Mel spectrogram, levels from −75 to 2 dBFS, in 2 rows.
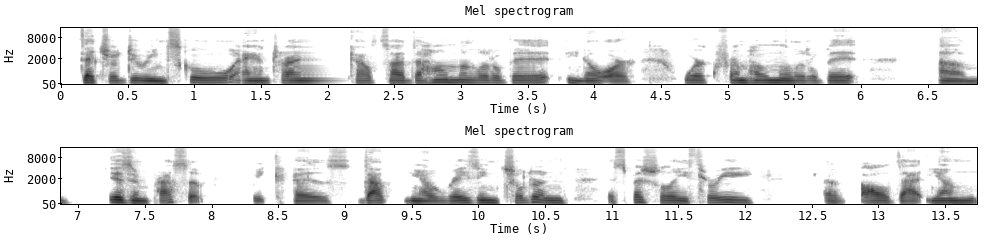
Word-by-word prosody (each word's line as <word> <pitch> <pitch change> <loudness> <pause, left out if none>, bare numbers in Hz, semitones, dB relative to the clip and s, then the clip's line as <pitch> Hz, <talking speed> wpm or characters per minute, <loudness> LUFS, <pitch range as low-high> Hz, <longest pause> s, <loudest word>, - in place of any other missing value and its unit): that 140 -2 +5
you're 125 0 -2
doing 125 -2 +2
school 145 +3 0
and 125 -2 0
trying 125 -1 -1
c - - -7
outside 125 0 -1
the 125 - -1
home 150 +2 +1
a - - +1
little 140 -1 -2
bit, 135 +2 -2
you 130 - -1
know, 120 +1 +1
or 110 -3 +1 0.4
work 140 -1 -2
from 135 -1 +1
home 135 +1 +3
a 130 - +5
little 130 0 -2
bit, 125 +2 -1 0.6
um, 115 -2 -1 0.3
is 155 -3 +8
impressive 120 -3 +1 0.4
because 120 -2 -3
that 130 0 +4
you 120 -1 +3
know, 115 0 +1
raising 130 +3 +2
children, 135 -1 0 0.3
especially 135 -5 0
3 140 +1 -2 0.5
of 115 -1 -3
all 125 -1 +4
that 115 +1 -1
young 125 0 +2
130 Hz, 160 wpm, -23 LUFS, 120-135 Hz, 0.6 s, is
